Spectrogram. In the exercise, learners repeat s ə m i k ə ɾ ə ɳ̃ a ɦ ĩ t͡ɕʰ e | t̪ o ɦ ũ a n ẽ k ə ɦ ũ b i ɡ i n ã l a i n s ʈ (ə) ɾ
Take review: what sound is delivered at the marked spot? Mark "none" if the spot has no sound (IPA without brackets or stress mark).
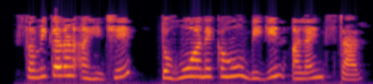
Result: a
